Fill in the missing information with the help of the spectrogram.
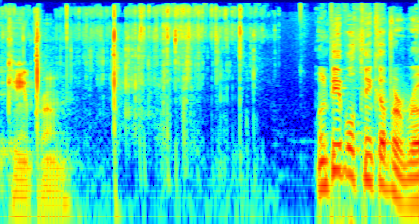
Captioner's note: rocks Crumbling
